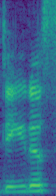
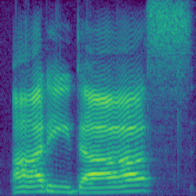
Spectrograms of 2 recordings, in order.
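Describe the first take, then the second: First: It is pronounced the local way. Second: It is pronounced the European way. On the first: The speaker calls it wrong. "we say it Adidas here. I guess it's wrong" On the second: The speaker calls it right. "the more proper correct way to say it"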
